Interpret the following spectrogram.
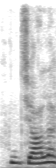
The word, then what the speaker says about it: জ্বালা: ব ফলা বিলুপ্ত হচ্ছে একইভাবে জ্বালা শব্দে প্রথম বর্ণে রয়েছে বর্গীয় জ এর সঙ্গে ব ফালা কিন্তু শুদ্ধ উচ্চারণে কিন্তু এই ব ফলা আর থাকছে না একইভাবে তক যেখানে ত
